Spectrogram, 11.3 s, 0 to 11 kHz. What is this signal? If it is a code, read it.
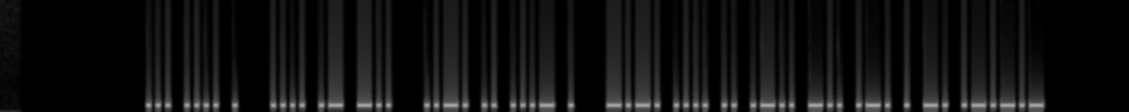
Morse code, heard as a keyed tone, about 25 wpm, 700 Hz. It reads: SHE HAD FIVE CHILDREN.
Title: Sentences from Top 1000 Words - Review Part 2 - 25wpm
